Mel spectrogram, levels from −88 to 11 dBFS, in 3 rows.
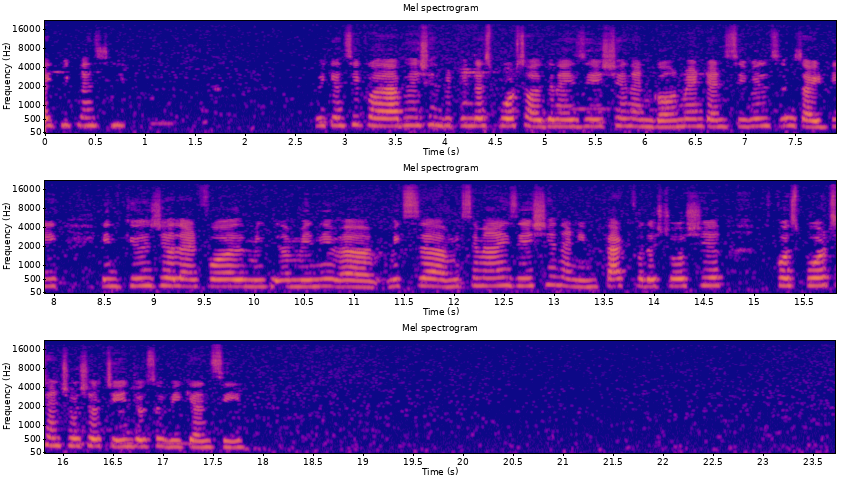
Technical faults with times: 0.00-23.73 overdone noise removal

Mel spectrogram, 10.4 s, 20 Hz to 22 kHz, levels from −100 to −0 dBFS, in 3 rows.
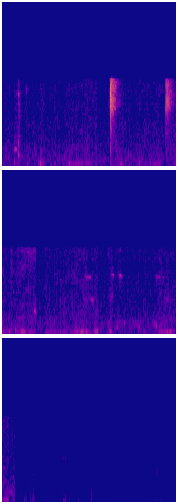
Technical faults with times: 0.00-10.45 G.723.1 codec
7.21-10.45 one channel inverted

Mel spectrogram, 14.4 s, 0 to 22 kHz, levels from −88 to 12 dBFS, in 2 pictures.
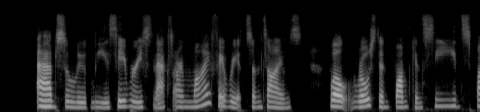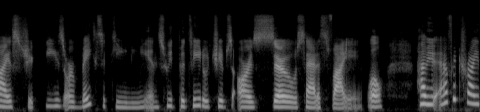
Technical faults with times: none

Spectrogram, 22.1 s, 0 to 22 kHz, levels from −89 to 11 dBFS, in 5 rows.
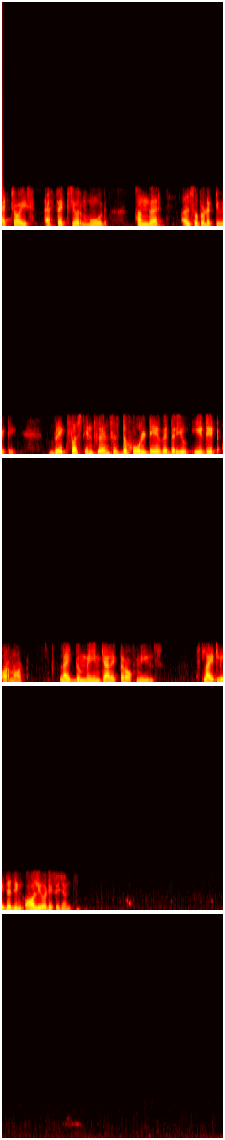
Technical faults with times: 0.00-22.11 G.729 codec

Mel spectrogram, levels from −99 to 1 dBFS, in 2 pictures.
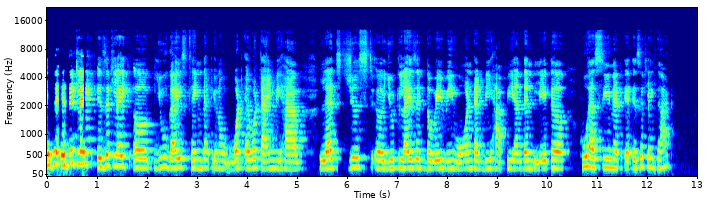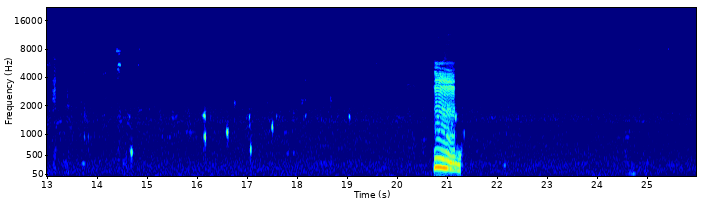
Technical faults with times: none

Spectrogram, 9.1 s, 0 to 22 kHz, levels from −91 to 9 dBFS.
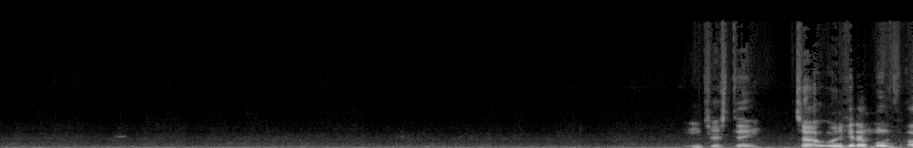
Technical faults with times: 8.09-8.15 short concealed packet loss
8.13 lost packet rebuilt from error correction

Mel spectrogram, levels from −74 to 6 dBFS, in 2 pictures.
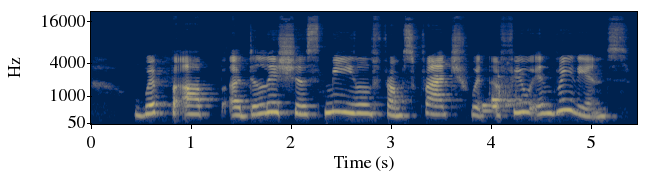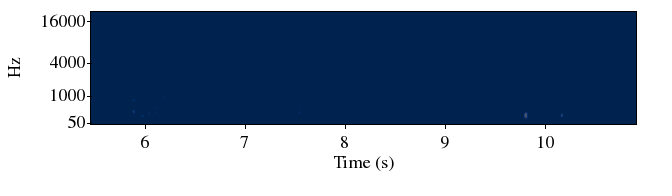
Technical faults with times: none

